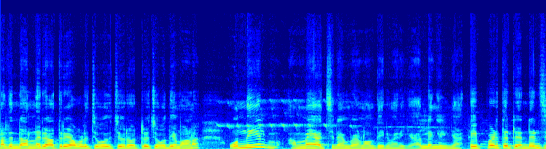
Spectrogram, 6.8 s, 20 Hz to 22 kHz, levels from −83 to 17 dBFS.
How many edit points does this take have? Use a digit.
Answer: 1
